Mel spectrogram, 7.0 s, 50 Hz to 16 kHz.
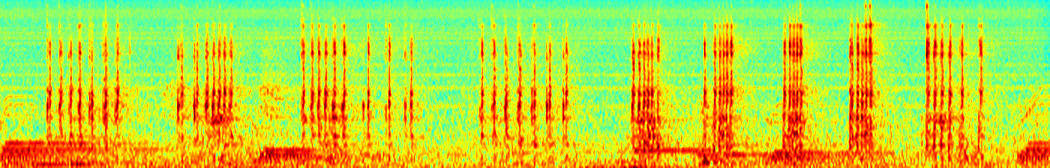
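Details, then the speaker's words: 1919 Famous James vintage bike, rebuilt hub with freshly greased bearings and refitted freehub: crisp even ratchet ticks in quick bursts while spinning and coasting, no grinding or skipping; normal freehub, sounds like new. "and it still sounds like brand new. Quite amazing."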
